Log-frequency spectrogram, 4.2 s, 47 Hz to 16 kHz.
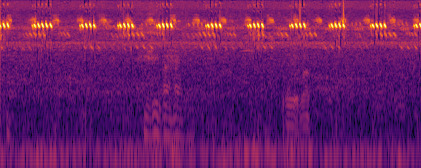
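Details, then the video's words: Night chorus of field crickets in rice-field country, 9 to 10 pm, recorded during a lamp-lit hunt for them. Sharp, high chirps repeat regularly, around two each second, with faint voices at two points. "ចង្រិតស្រុកស្រែពេលយប់ l Field crickets at night"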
